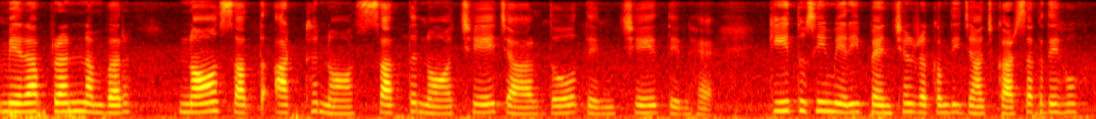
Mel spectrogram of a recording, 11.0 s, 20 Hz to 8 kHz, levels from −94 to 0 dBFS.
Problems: background sounds at intervals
